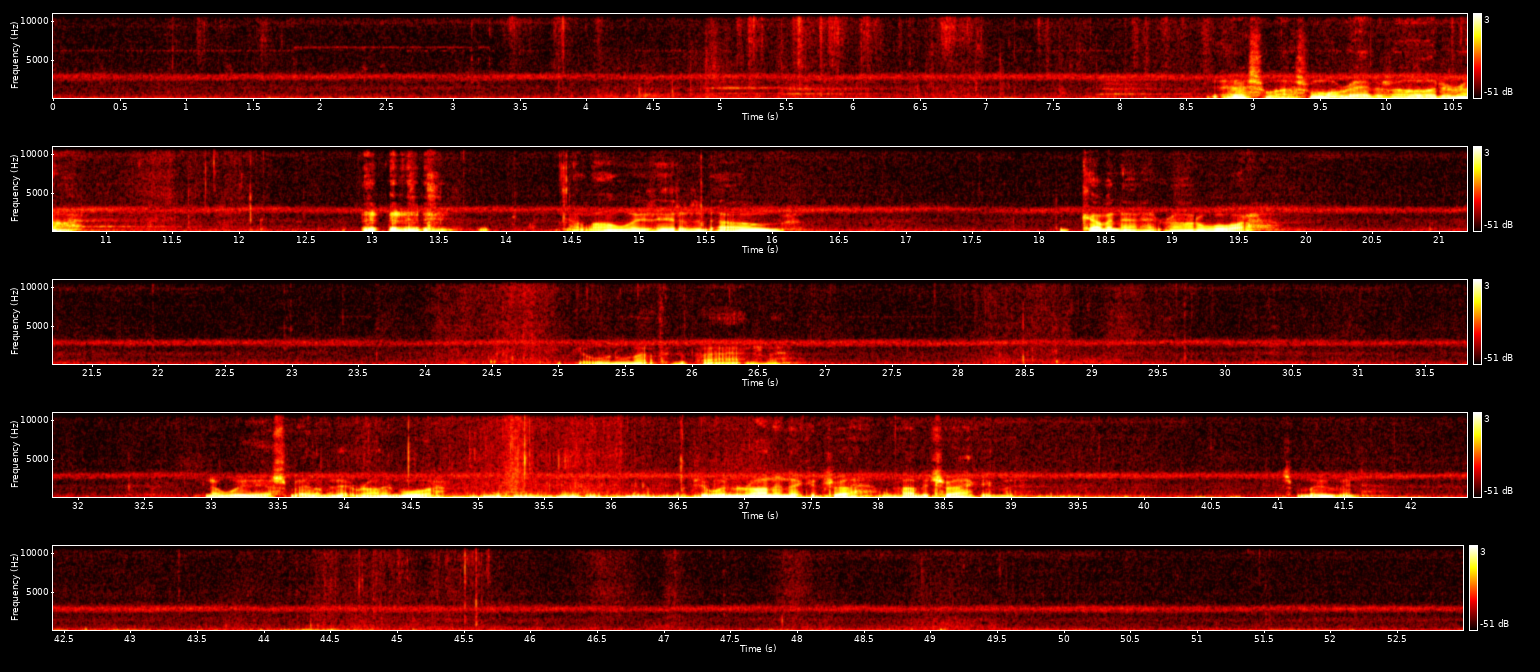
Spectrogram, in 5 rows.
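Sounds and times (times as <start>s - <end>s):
faint steady hiss: 0.0s - 53.0s
faint ticks: 0.7s - 8.4s, 10.9s - 12.9s, 26.9s - 30.4s, 34.4s - 36.7s, 43.2s - 49.7s.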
